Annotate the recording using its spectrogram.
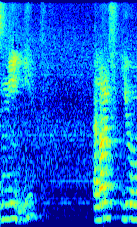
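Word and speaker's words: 你: Now, the pronunciation of this one is ni.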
